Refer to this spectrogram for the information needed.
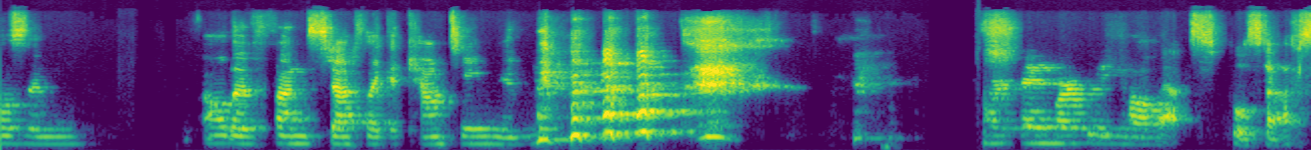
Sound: laughs

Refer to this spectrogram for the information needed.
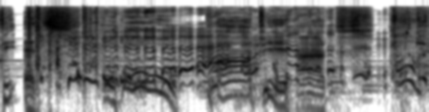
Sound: laughing

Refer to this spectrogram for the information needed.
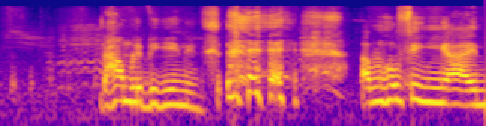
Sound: laughing

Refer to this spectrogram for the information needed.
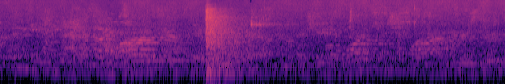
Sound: people chattering continues

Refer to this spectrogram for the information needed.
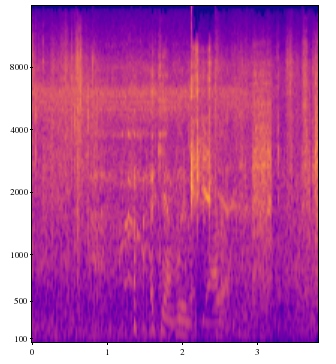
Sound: laughing

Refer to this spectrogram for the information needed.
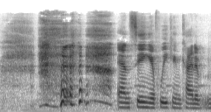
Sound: laughs

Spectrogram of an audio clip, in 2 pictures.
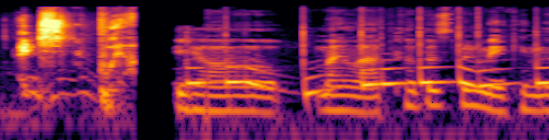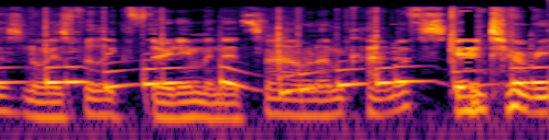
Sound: funney lil bouncey noises

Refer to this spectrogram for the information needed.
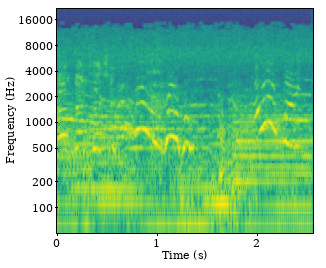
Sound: cries

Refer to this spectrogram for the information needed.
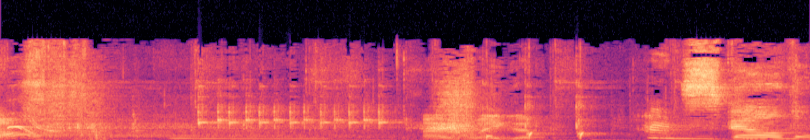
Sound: Duolingo ringing

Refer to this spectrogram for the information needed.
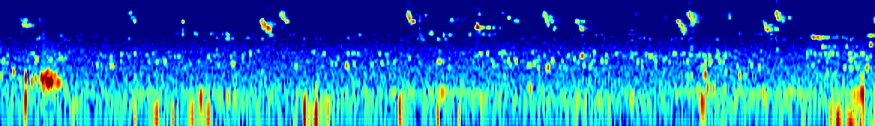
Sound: birds chirping

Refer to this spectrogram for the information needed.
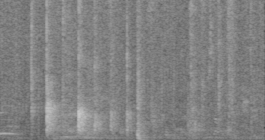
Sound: clapping

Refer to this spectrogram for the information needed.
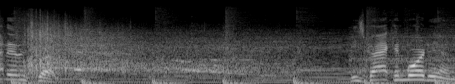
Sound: crowd cheering

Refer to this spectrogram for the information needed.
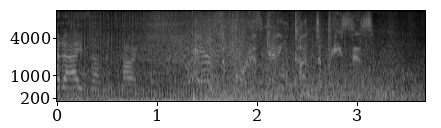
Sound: voice on radio

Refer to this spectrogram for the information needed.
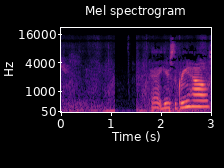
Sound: more sparrows chirp

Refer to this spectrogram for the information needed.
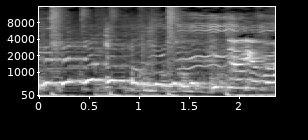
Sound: laughing

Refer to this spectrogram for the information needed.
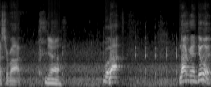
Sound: laughs

